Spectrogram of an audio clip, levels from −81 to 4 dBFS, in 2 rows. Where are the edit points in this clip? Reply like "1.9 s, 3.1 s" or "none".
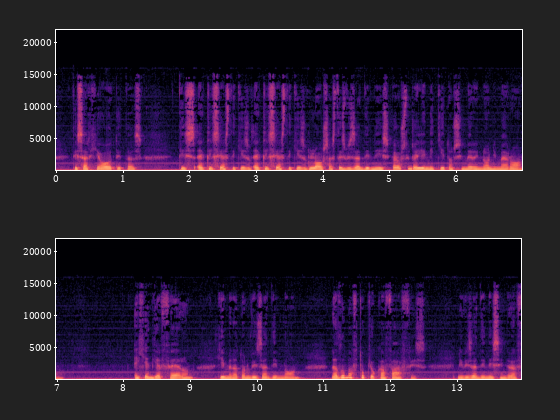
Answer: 2.9 s, 5.3 s, 9.4 s, 11.7 s, 13.0 s

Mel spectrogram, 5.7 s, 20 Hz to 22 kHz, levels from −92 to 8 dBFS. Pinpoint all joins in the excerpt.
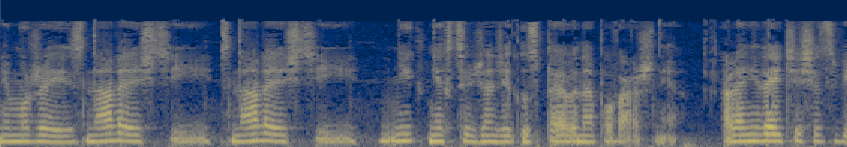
1.5 s, 4.7 s

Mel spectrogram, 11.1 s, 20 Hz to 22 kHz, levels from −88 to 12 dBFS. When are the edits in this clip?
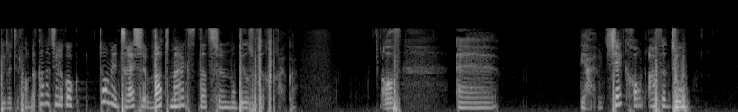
none

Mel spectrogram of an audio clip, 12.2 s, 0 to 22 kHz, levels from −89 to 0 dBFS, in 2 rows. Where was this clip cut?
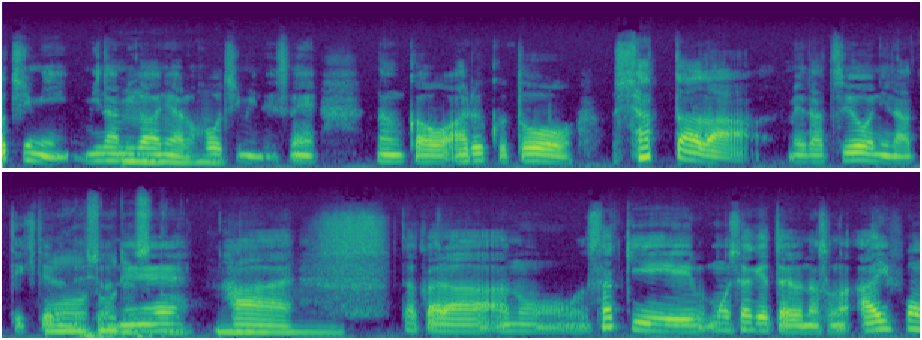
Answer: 4.1 s, 7.5 s

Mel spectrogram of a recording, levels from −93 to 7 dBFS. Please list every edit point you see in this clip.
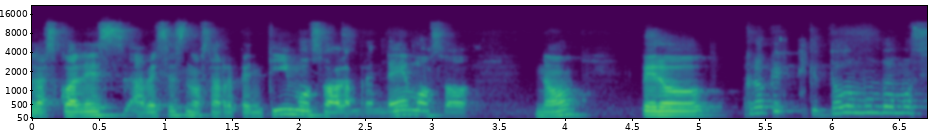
2.3 s, 5.3 s, 5.8 s

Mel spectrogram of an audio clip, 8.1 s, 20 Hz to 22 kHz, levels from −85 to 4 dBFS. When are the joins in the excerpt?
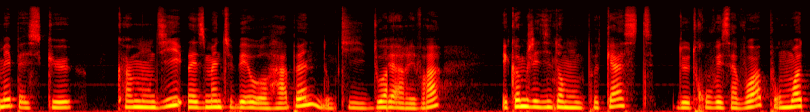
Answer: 1.9 s, 3.4 s, 3.9 s

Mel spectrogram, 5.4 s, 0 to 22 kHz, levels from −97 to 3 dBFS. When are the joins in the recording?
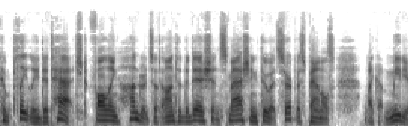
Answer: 2.1 s

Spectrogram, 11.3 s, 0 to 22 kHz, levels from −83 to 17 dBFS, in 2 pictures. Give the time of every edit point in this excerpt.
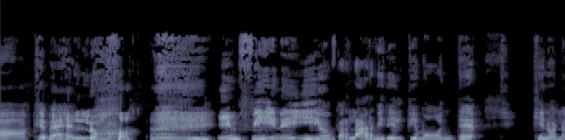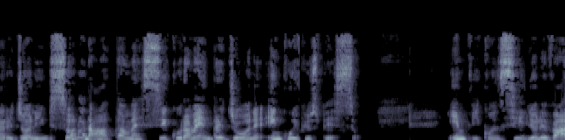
3.3 s, 5.6 s, 6.1 s, 7.8 s, 8.6 s, 10.3 s

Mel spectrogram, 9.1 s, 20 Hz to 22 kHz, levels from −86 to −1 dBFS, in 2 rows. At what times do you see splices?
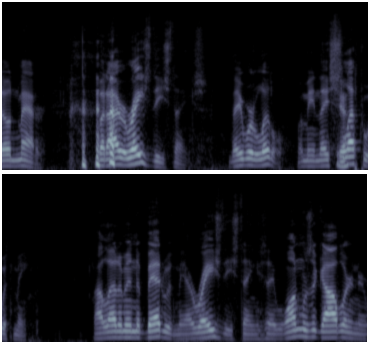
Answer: none

